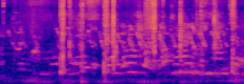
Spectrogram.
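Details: Several grey francolin chicks at a breeding setup utter low, buzzy clucking notes and short chirps in an uneven series, with sharp tapping clicks between calls.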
